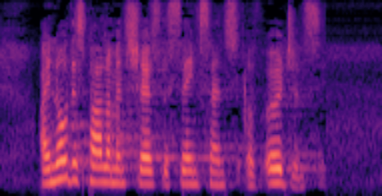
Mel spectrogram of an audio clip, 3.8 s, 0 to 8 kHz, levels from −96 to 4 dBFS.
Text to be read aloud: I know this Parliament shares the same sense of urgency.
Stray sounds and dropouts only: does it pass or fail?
pass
